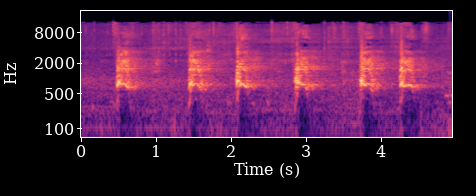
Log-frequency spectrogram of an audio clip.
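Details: Jack Russell Terrier named Hali, a pet dog attacking a remote-controlled toy car, gives six sharp, high barks spaced roughly a second apart, each a quick bright burst with brief quiet between.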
